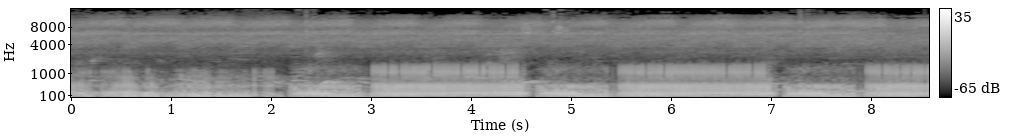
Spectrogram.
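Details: Domestic kitten purring as it sleeps: deep, buzzing rumble that swells and breaks in rhythmic breaths, each lasting roughly a second and a half.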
